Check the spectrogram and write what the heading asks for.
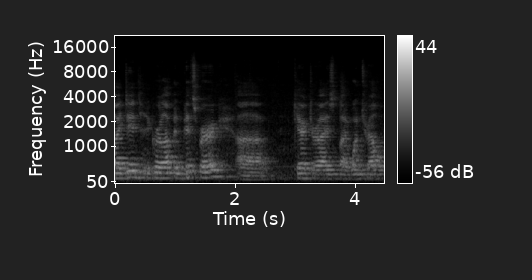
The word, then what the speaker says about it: Pittsburgh: did grow up in Pittsburgh uh characterized by one travel writer as hell with the lid off it's spelled um b-u-r-g-h like Edinburgh Scotland and it was probably pronounced Pittsboro by General Forbes British general Forbes who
